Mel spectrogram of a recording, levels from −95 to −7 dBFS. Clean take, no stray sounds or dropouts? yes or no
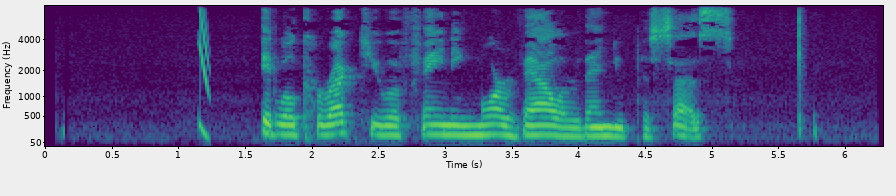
no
